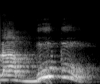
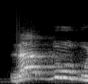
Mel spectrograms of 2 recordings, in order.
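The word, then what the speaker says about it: Labubu: And the new toy, write it down, is called La Boo-Boo. La Boo-Boo. You want me to spell it for you?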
